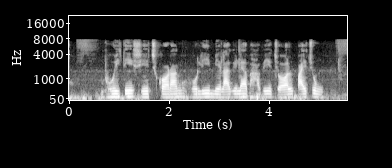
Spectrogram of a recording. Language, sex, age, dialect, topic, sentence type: Bengali, male, 18-24, Rajbangshi, agriculture, statement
